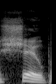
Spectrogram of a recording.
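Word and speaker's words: Schuh: Skoohoo. Apparently, this shop is known as Shoe, but it's not spelled like that.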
